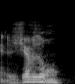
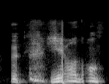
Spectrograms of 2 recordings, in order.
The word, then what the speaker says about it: Gévaudan: The Beast of Gévaudan, which also, I don't know how to pronounce that. – Gévaudan. – Gévaudan.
